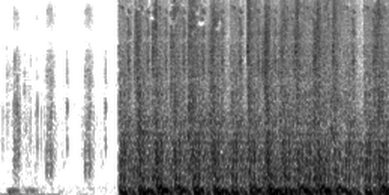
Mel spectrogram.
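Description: A gun fires in a rapid, loud burst.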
